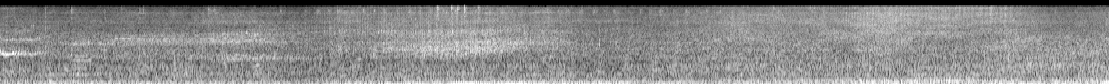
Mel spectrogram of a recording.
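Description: City street ambience dominated by a low rumble of road traffic, which swells briefly about eight seconds in as if a vehicle passes, with faint voices of passers-by.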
